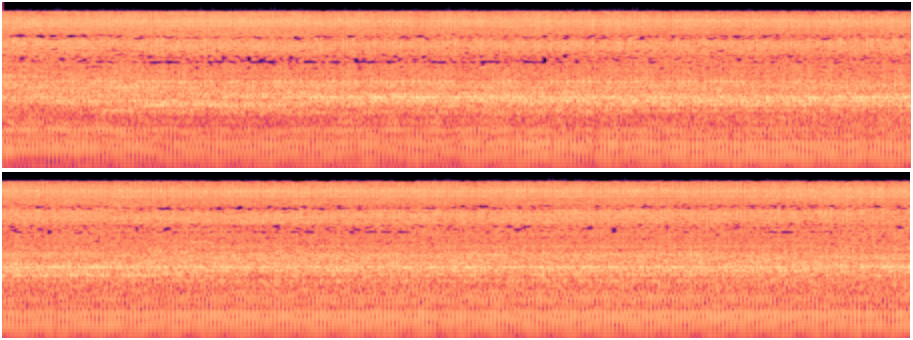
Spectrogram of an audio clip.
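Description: Small single-cylinder petrol engine running steadily, driving an all-in-one grinder that is being fed black soldier fly larvae to mill them into paste.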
